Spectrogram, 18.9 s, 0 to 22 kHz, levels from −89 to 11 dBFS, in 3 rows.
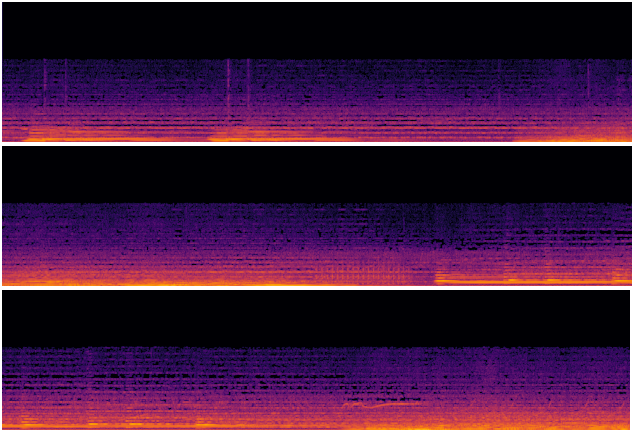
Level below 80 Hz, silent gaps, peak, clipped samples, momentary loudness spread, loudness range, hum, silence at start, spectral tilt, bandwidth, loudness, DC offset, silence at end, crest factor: -44 dBFS; none; -2 dBFS; under 0.1%; 16 LU; 8 LU; none; 0 s; -7.5 dB/octave; 10.5 kHz; -19 LUFS; 2%; 0 s; 16 dB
